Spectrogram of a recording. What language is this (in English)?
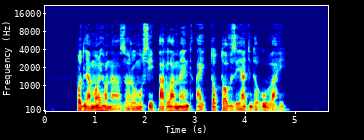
Slovak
